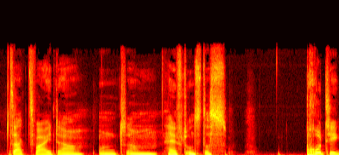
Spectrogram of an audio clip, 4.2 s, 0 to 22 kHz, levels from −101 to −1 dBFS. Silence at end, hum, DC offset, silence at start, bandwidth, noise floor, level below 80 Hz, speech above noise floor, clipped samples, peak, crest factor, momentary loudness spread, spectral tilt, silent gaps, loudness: 0 s; none; under 0.1%; 0.1 s; 16 kHz; -57 dBFS; -50 dBFS; 33 dB; under 0.1%; -10 dBFS; 14 dB; 5 LU; -4.5 dB/octave; none; -25 LUFS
